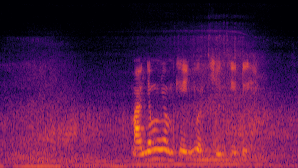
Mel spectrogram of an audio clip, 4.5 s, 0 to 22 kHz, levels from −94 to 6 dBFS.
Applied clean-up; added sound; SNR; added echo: none; Car passing by / Traffic noise, roadway noise; 8 dB; none.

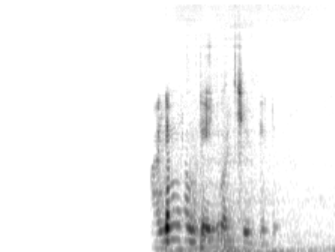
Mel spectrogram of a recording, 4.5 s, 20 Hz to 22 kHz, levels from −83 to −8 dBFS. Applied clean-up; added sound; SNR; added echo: neural mask model DeepFilterNet 3.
